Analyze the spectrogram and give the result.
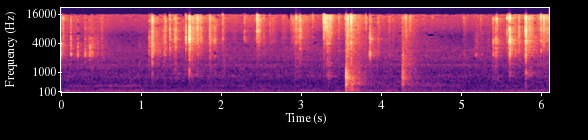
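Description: A palm-sized solid bar of white soap with a pink glitter coating is held in one hand while a small metal knife blade carves and shaves curls off it. Irregular bright, crisp scraping and clicking cuts sound in short bursts, with a few sharper strokes standing out over a quiet background.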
